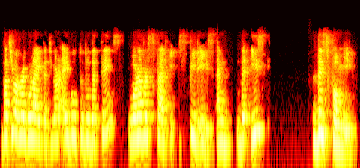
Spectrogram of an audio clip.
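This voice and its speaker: In a group call, a woman whose first language isn't English shares her reflections, her slightly high voice halting as she searches for words. She sounds thoughtful, and the lo-fi line has an echo.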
